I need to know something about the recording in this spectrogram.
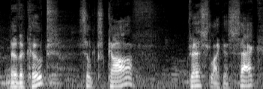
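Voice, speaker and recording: An actor playing a wry, world-weary French police inspector in a naturalistic radio drama, sardonic and colloquial. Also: male voice, medium pitch, animated, slow, fairly bright tone. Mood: wry recounting.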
